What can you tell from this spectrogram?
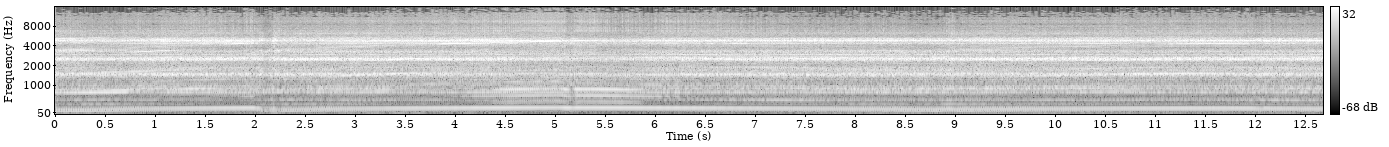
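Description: Suzuki Bandit 600 motorcycle's inline-four engine running under way at steady cruising revs. Its note dips briefly about two seconds in, climbs gently, then slowly eases off.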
